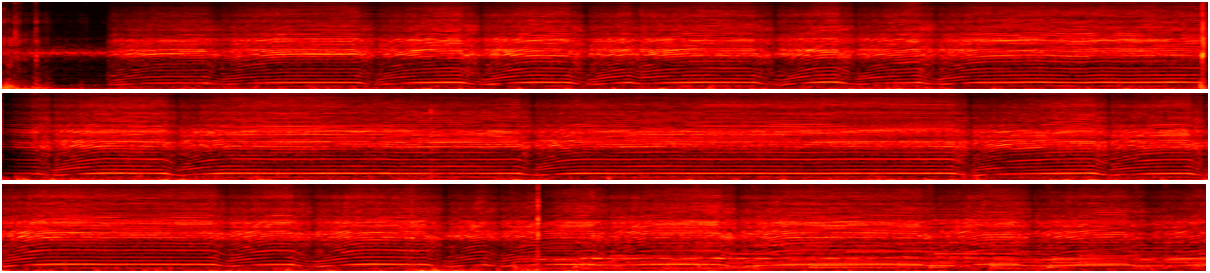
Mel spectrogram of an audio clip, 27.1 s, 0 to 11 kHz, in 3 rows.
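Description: Arctic Cat M8 snowmobile's turbocharged two-stroke engine revving up and down in quick repeated throttle blips, with a few longer held runs at steady revs. A sharp knock about nine seconds in.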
